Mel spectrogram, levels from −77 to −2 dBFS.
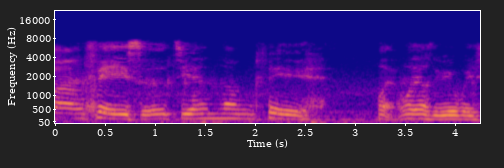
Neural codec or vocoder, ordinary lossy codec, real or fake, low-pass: none; Opus, 24 kbps; real; 7.2 kHz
